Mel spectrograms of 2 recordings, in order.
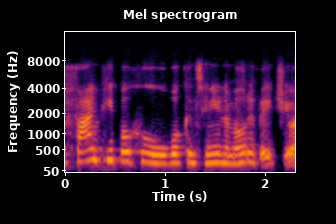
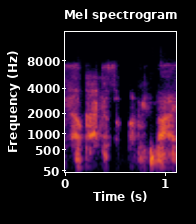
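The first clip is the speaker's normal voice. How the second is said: hushed whisper, quieter. Acting out secretly asking for pumpkin pie: whispering. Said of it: "I have to whisper it sometimes".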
